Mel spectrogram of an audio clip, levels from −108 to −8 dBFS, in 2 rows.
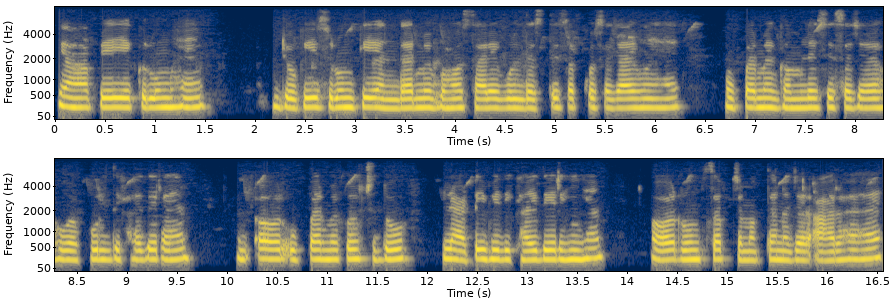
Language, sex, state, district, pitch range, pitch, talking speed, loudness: Hindi, female, Chhattisgarh, Balrampur, 205-220 Hz, 215 Hz, 175 wpm, -15 LUFS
